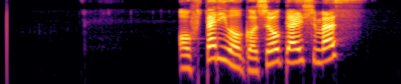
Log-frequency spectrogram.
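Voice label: "ohutari wo gosyoukai simasu", Japanese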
